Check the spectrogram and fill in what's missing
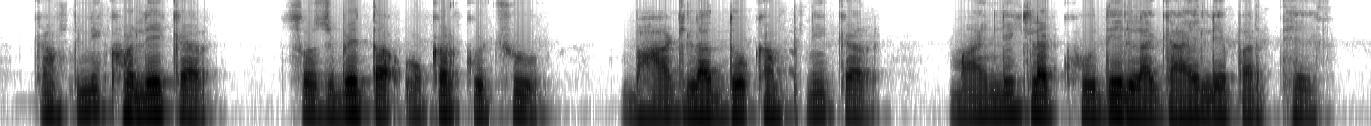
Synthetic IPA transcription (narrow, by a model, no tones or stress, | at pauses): kɐ̃mpnikʰoːlekəɾ | soːt͡ʃbet̪aʔoːkəɾkʊt͡ʃʰu | bʱaːɡlad̪oːkə̃mpnikəɾ | maːɪnlɪklakʰuːd̪elɐɡaːelepɐɾt̪ʰeː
